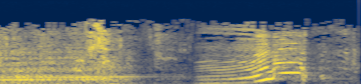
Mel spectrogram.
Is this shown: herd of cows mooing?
yes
